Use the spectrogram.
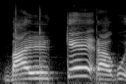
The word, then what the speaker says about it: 맑게: 그랬을 땐 기역이 아니고 리을로 읽어야 되겠죠. 그러니까 맑게라고 읽어주셔야 되는 겁니다.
